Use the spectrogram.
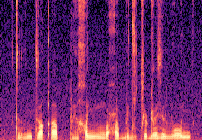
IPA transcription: t r ṳ nʲ t u qʼ æ pː ɛ̤ χ ø nʲ mː u ħ ɵ b ʉ dʲ o c u ɖ ø z ʉ ʎ o nʲ

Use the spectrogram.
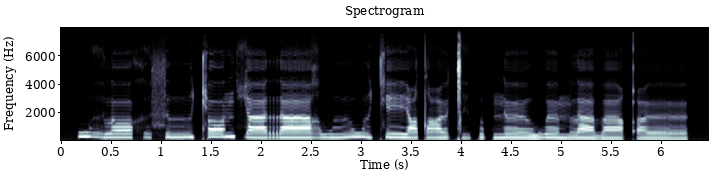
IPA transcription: w ə̤ l ɒː x ə̤ s ɯː cʰ ɒː n ç aː r aː ʁ v ɯː w ɯ cʰ eː tˤ œː ǀ e̤ p ə p n œː w œ m l a v aː qʼ œː

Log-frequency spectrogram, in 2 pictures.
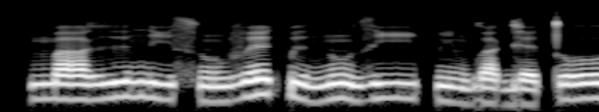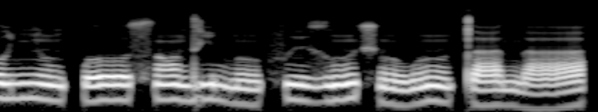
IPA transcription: m a˨ ɣ ɨ˧ n i˨ s ũ˨ v ɛ˦ k͡p ɨ˨ n ũ˦˨ z iː˦˨ p ĩ˨ ɡʷ a˨ ɡ ɛ˨ t oː˦ ɲ ũ˦˨ k͡p oː˦ s ɔ̃˦ d i˦˨ m ɾ ũ˨ f ɨ˦˨ ɣ ũ˦ ʃ ũ˨ w ũ˦˨ t a˧ n a˨˦

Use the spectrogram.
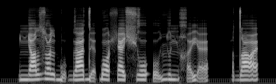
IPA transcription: ɲ a l zˤ o l b o̰ ɡ a d ɛ̰ ɓ ɔ ɬ æ ɕ o ʔ o̰ ʎ o ɲ χ ɛ̰ j æ̰ | dˤ æ

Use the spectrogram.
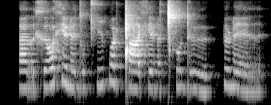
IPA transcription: æ r xʲ ɔ xʲ e ɳ e d u t̪ʰ i b ɔ ɖ ǃ a xʲ e ɳ ə ǀʰ u d ʉ | p y ɳ e r

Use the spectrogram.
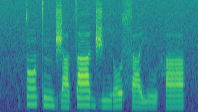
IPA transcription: t ɔ̃˦ t ĩ˧ d͡ʒ a˨ t a˧ d͡ʒ i˨ ɾ o˧ s a˨ j u˨ h a˧

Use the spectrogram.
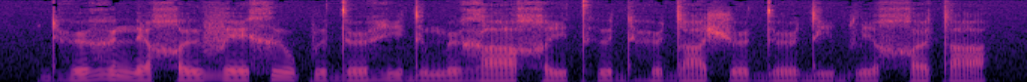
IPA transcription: dʱ ʏ ɣ ʏ n̪ e χ ɨ v e x ɨ u̯ p ɨ d̪ ø ɦ i d ɨ m ø ɣ a χ i t̪ʰ ɨ dʱ ø d a ʃ ø d̪ ø d i b l i χ ə t a

